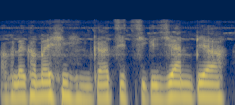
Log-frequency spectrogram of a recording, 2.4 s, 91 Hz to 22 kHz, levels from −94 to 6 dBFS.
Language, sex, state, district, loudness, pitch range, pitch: Wancho, male, Arunachal Pradesh, Longding, -17 LUFS, 130-145 Hz, 140 Hz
